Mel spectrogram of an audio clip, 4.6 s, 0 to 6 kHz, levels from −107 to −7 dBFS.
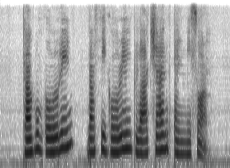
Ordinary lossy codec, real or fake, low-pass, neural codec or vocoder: none; fake; 5.4 kHz; codec, 16 kHz in and 24 kHz out, 0.6 kbps, FireRedTTS-2 codec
